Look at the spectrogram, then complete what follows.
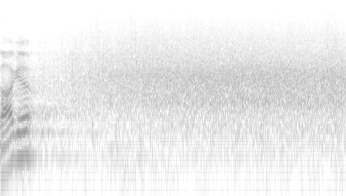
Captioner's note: applause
